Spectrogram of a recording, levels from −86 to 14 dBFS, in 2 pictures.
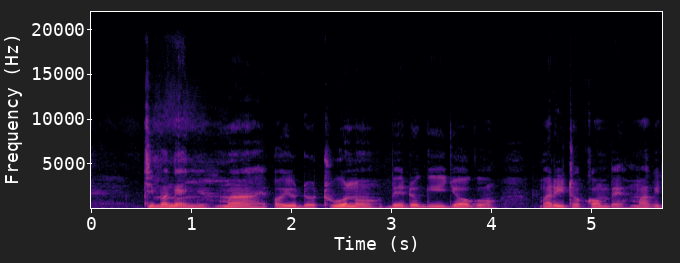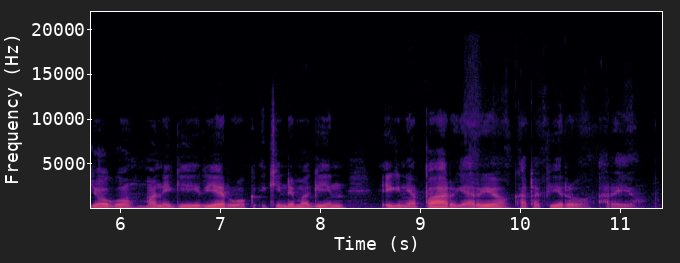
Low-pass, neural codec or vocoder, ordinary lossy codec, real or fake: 19.8 kHz; vocoder, 48 kHz, 128 mel bands, Vocos; none; fake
